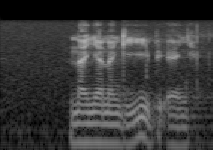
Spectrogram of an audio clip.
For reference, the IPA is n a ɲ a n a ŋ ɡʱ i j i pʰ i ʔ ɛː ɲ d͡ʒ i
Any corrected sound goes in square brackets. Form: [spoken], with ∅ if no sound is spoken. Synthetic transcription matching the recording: n a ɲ a n a ŋ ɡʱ i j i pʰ i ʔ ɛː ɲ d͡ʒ [ɛ]

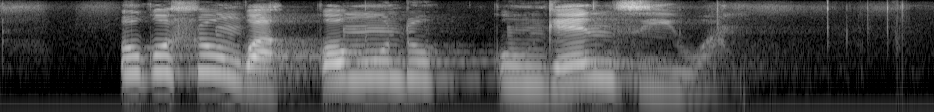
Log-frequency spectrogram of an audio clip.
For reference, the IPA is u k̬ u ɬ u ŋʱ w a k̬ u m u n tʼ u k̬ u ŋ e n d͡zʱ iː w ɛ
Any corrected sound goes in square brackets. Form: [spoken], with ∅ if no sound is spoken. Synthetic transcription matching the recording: u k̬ u ɬ u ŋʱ w a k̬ [o] m u n tʼ u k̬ u ŋ e n d͡zʱ iː w [a]

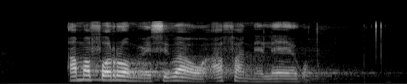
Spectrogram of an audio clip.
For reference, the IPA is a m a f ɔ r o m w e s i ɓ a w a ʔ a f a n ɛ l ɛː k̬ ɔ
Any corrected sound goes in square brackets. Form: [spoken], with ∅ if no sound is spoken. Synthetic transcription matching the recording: a m a f ɔ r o m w e s i ɓ a w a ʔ a f a n ɛ l ɛː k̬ ɔ

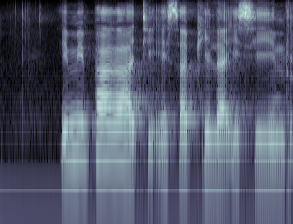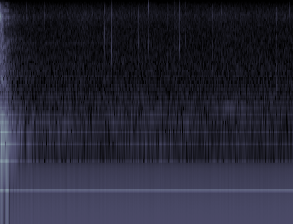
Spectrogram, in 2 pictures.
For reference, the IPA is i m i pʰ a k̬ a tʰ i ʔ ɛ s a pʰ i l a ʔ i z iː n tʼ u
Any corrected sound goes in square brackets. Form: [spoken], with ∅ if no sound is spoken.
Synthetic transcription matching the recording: i m i pʰ a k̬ a tʰ i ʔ ɛ s a pʰ i l a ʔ i [s] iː n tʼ u

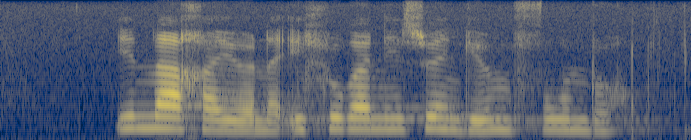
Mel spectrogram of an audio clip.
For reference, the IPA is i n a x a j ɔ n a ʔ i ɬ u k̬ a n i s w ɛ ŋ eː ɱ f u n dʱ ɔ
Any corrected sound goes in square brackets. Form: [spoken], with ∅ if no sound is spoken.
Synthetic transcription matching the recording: i n a x a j ɔ n a ʔ i ɬ u k̬ a n i s w ɛ ŋ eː ɱ f [uː] n dʱ ɔ

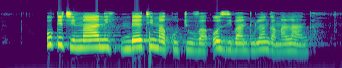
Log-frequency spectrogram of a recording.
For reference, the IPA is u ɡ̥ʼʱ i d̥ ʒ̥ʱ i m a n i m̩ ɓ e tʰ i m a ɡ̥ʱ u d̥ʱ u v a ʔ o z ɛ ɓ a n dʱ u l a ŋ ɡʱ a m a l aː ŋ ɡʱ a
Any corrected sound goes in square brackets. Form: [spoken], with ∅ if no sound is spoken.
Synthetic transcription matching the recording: u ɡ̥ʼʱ i d̥ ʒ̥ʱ i m a n i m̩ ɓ e tʰ i m a ɡ̥ʱ u d̥ʱ u v a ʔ o z [i] ɓ a n dʱ u l a ŋ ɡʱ a m a l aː ŋ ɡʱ a

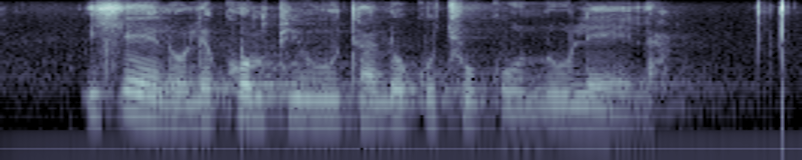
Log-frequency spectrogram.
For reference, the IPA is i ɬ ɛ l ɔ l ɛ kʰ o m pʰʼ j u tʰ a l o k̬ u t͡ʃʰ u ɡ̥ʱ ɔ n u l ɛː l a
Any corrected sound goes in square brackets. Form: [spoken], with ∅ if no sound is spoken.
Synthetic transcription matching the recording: i ɬ ɛ l ɔ l ɛ kʰ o m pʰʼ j u tʰ a l o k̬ u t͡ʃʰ u ɡ̥ʱ [u] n u l ɛː l a

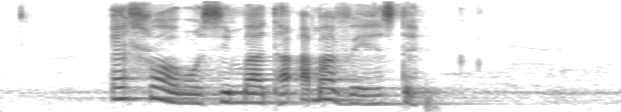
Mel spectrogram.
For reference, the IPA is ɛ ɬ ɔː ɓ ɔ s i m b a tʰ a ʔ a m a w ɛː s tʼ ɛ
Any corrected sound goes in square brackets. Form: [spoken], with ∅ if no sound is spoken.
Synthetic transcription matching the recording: ɛ ɬ [ɔ] ɓ ɔ s i m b a tʰ a ʔ a m a [v] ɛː s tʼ ɛ

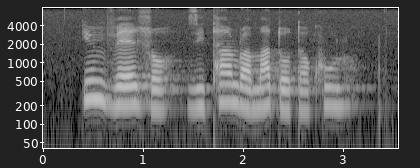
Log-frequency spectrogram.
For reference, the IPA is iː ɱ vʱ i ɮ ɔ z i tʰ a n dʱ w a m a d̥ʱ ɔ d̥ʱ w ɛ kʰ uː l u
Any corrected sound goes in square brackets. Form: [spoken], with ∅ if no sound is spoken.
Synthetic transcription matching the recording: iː ɱ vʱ [ɛ] ɮ ɔ z i tʰ a n dʱ w a m a d̥ʱ ɔ d̥ʱ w [a] kʰ uː l u

